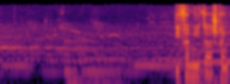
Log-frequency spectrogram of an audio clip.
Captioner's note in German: Vogelgezwitscher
